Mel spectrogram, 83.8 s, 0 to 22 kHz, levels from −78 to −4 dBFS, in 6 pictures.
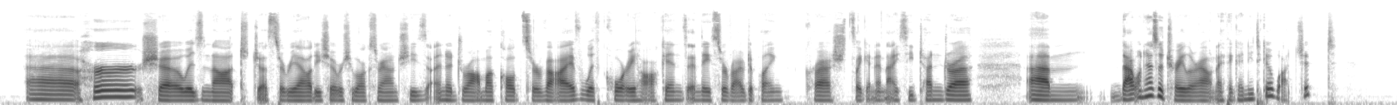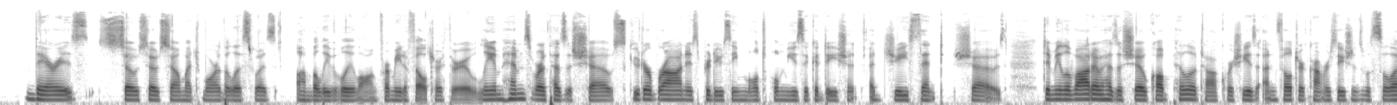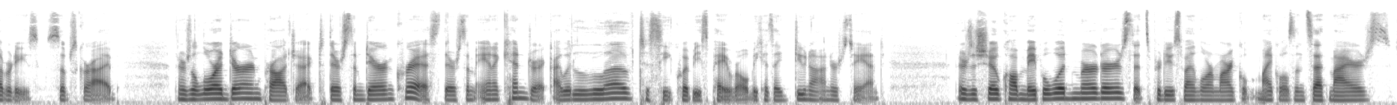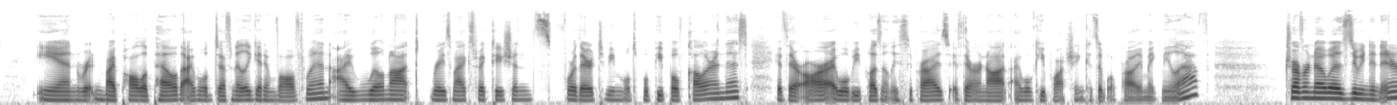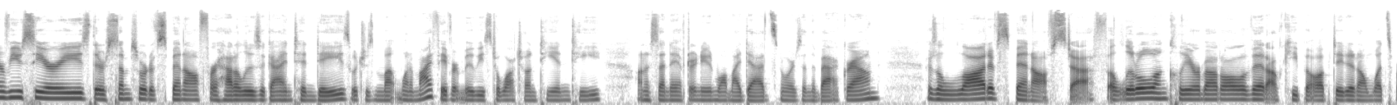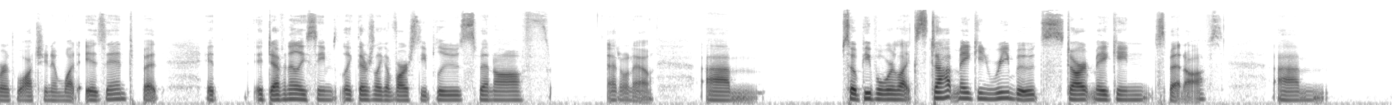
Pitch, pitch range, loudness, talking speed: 140 Hz, 130-155 Hz, -30 LUFS, 205 wpm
